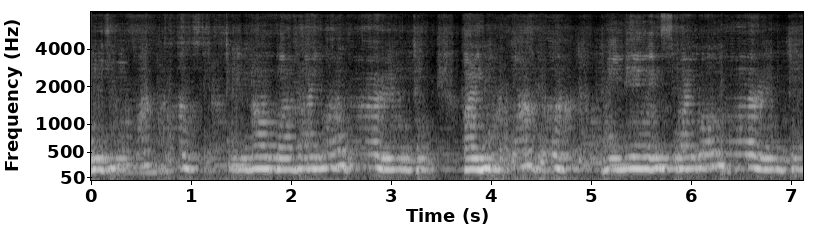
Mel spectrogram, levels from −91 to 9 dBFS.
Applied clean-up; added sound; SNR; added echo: neural separator model SepFormer DNS4.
